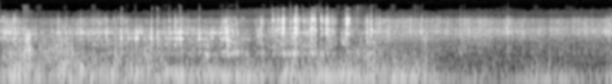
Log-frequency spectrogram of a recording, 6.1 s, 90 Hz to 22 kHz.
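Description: Wind buffeting the microphone over the rush and spatter of water off a Hobie 16 catamaran's hulls moving at speed. The splashy crackle is strongest for the first four seconds, then eases off.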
